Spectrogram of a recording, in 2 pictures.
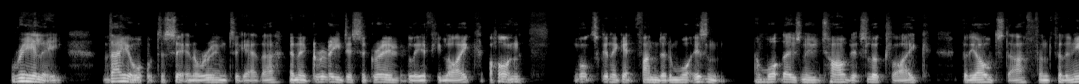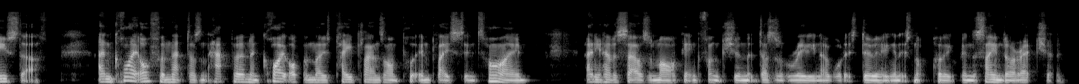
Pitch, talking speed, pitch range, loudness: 105 Hz, 225 wpm, 100-120 Hz, -19 LUFS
